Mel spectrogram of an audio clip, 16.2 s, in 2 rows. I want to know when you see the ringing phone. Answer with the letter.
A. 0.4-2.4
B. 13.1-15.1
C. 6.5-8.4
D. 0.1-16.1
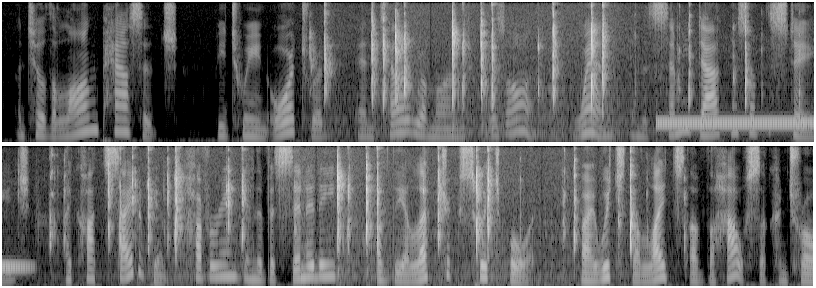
C.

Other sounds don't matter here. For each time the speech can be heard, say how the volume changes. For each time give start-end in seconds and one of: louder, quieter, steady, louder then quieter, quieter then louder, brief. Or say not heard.
0.1-16.1 louder.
